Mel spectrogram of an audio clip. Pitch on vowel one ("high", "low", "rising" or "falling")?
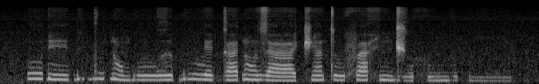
falling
